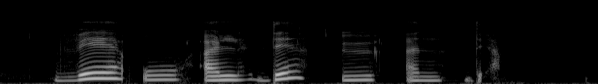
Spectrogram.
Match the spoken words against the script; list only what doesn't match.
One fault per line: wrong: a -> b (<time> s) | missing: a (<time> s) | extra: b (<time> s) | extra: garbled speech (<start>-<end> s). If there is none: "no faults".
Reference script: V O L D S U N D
missing: S (3.0 s)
